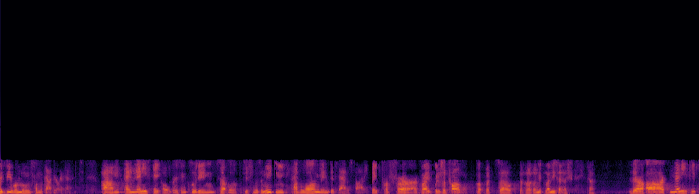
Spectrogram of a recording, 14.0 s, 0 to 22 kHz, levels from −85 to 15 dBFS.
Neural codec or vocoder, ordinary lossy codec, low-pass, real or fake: codec, 16 kHz, 1 kbps, FreqCodec, smaller model; AAC, 16 kbps; 7.2 kHz; fake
